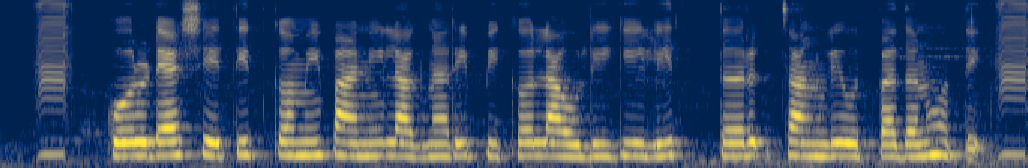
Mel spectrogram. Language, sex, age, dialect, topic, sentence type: Marathi, female, 25-30, Standard Marathi, agriculture, statement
